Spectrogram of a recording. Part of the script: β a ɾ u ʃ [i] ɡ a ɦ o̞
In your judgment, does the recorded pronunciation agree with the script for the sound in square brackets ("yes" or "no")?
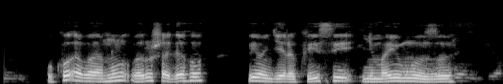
no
